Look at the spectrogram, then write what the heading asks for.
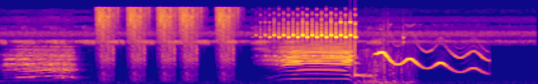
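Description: A cow mooing twice as a sound effect, with a run of about five sharp knocks between the two moos. After the second moo comes a low thud, then a wavering cartoon tone that wobbles downward in pitch.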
